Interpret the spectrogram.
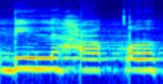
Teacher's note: قلقلہ کریں گے، ہلا کر پڑھیں گے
